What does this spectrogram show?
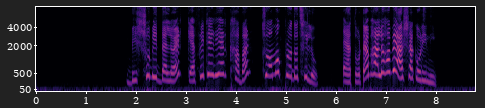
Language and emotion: Bengali, surprised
